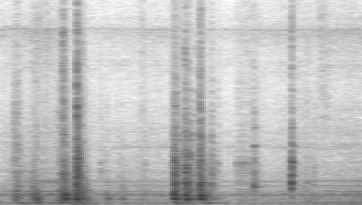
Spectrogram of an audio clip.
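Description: A damaged, stuck rally car door being forced open by a crew member lying on his back with both feet pressed against it, with a series of heavy metallic thumps and creaks in irregular bursts, fairly loud, with no talking.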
